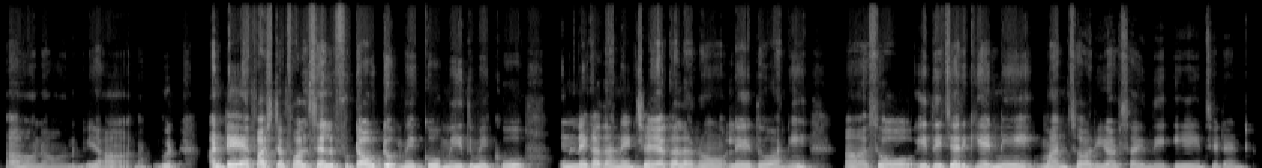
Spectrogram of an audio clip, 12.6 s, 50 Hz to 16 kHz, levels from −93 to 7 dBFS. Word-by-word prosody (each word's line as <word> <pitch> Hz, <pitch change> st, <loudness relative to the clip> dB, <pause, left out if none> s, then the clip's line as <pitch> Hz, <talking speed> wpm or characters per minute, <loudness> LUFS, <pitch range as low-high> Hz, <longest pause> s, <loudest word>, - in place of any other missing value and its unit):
అవునవును. 165 Hz, 0 st, -11 dB, 0.2 s
Yeah! 215 Hz, +5 st, -8 dB, 0.4 s
Good 180 Hz, -2 st, -4 dB, 0.3 s
అంటే, 220 Hz, +3 st, +8 dB, 0.2 s
first 215 Hz, +2 st, +4 dB
of 245 Hz, +1 st, -6 dB
all, 240 Hz, +1 st, +4 dB
self 215 Hz, -1 st, +5 dB
doubt 210 Hz, +1 st, +5 dB, 0.2 s
మీకు 205 Hz, +1 st, 0 dB, 0.2 s
మీది 205 Hz, +2 st, -1 dB
మీకు 215 Hz, -1 st, -5 dB, 0.6 s
ఉండే 205 Hz, +2 st, +3 dB
కదా! 200 Hz, -1 st, 0 dB
నేను 205 Hz, 0 st, -1 dB
చేయగలనో, 195 Hz, -1 st, 0 dB, 0.2 s
లేదో 185 Hz, 0 st, -3 dB
అని? 180 Hz, +4 st, -6 dB, 0.5 s
ఆహ్, 185 Hz, -1 st, -5 dB
సో, 215 Hz, -, +2 dB, 0.4 s
ఇది 225 Hz, +1 st, 0 dB
జరిగి 215 Hz, +3 st, +2 dB
ఎన్ని 220 Hz, -1 st, 0 dB, 0.4 s
మంత్స్, 195 Hz, +2 st, -5 dB
ఆర్ 175 Hz, -1 st, -5 dB
ఇయర్స్ 175 Hz, 0 st, -7 dB
అయింది 170 Hz, 0 st, -9 dB, 0.2 s
ఈ -, -, -6 dB, 0.2 s
ఇన్సిడెంట్. 175 Hz, 0 st, -12 dB
200 Hz, 140 wpm, -20 LUFS, 180-215 Hz, 0.6 s, అంటే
